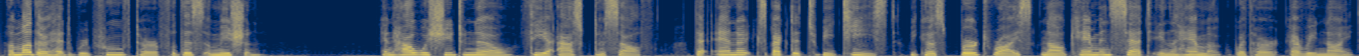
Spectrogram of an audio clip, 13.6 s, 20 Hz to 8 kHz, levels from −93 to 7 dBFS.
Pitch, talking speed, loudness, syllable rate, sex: 235 Hz, 165 wpm, -17 LUFS, 4.7 syllables/s, female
